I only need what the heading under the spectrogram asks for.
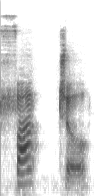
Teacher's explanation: take that alveolar stop and make it long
